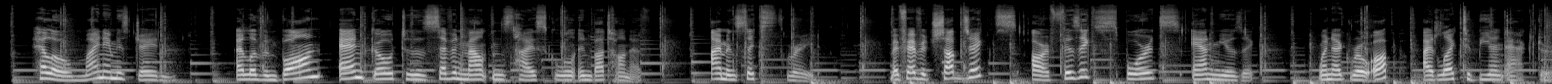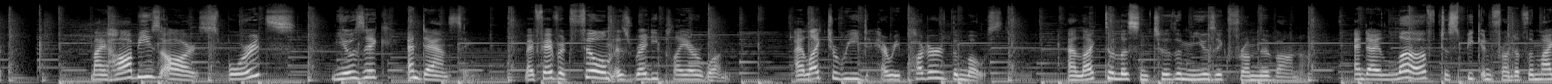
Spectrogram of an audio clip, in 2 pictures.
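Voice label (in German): Selbstvorstellung, English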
